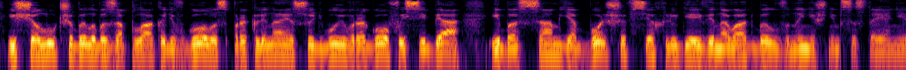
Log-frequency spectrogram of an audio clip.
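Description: A man with a deep, low-pitched voice narrates an audiobook. His reading is dramatic and charged with emotion. The sound is close and dry, with almost no room echo. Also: slightly rough.

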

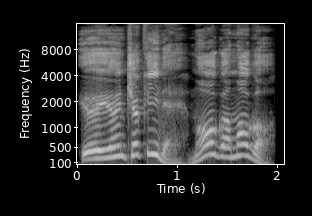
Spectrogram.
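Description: Man as a gruff policeman, officious, barking orders, lively swings in pitch, storybook reading. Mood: bossy. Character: gruff male policeman, suspicious and bossy.

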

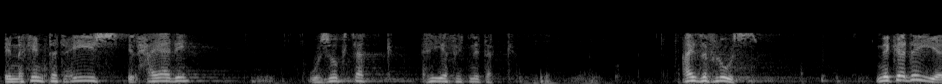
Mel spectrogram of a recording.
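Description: A man with an Egyptian accent preaching a sermon, emphatic and full of rhetorical questions, moving between forceful and hushed delivery. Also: a little high, a little hiss or hum. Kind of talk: sermon mixing colloquial and classical Arabic. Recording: tinny, phone-like sound with long hall reverb.

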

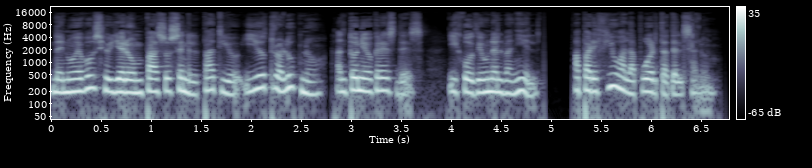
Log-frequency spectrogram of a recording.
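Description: Mellow woman reading a story. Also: medium pitch, steady tone, fairly quick. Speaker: narrator. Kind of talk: storybook read-aloud.

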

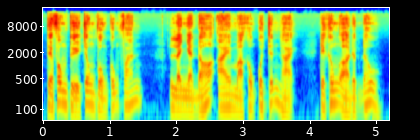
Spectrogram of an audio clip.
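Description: A superstitious middle-aged villager, voiced by a man who passes on warnings in a hesitant, gossiping way. The voice sits low and sounds dry and close. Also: animated, normal speed, no echo, lightly acted. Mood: uneasy.

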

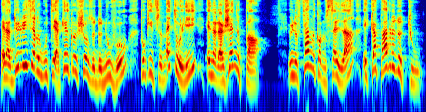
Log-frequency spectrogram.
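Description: A reader voicing a distraught wife in an audiobook, read in a lively, expressive way. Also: mid-range voice, moderate pace, breathy edge. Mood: distressed. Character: anguished wife, a woman afraid for her husband. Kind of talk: audiobook dialogue.

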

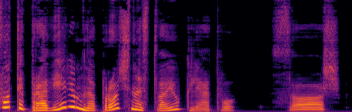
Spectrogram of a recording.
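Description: A woman reading an audiobook, voicing a teasing, domineering young man who speaks slowly and wryly. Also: huge pitch swings, a little mellow, no echo, clean studio sound, exaggerated voice. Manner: slow, low and wry. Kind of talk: audiobook character voice.

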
